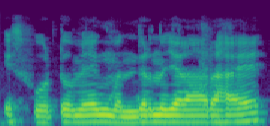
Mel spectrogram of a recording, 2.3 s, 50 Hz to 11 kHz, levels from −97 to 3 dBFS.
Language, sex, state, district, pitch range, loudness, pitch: Hindi, male, Uttar Pradesh, Lucknow, 125-130 Hz, -14 LUFS, 130 Hz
